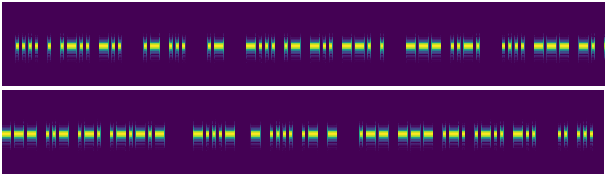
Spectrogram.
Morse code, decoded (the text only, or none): HELD AS A BADGE OF HONOUR. <BT> THAT WORLD IS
